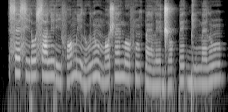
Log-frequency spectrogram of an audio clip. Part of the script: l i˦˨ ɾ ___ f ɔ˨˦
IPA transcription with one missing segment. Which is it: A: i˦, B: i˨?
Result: B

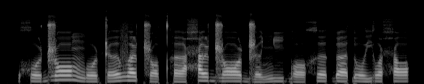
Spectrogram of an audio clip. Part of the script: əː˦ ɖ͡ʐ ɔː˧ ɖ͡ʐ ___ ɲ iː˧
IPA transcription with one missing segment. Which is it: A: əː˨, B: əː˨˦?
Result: A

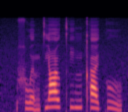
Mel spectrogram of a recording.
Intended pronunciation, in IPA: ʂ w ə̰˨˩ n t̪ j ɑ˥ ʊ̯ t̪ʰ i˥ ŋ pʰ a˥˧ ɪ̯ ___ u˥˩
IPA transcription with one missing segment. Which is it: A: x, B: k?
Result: B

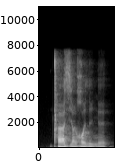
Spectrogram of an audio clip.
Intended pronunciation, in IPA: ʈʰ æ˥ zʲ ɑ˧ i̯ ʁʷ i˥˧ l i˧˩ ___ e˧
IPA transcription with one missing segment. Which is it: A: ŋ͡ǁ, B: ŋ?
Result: B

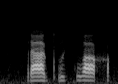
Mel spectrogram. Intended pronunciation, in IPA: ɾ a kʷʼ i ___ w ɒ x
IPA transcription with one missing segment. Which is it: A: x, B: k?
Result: B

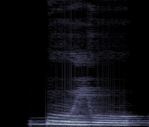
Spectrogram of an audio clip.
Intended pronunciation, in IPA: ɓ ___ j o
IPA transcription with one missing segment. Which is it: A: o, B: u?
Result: A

